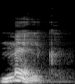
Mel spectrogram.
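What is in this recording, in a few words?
"snail", Romanian; gcompris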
